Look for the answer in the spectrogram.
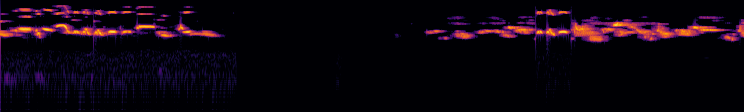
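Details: Snow bunting singing: two bursts of quick, high twittering warble with slurred whistled notes, separated by about two seconds of silence.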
